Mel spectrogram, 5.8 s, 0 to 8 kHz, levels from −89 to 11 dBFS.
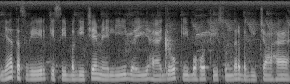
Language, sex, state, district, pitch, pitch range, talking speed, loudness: Hindi, male, Chandigarh, Chandigarh, 110 Hz, 105-115 Hz, 145 wpm, -21 LUFS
